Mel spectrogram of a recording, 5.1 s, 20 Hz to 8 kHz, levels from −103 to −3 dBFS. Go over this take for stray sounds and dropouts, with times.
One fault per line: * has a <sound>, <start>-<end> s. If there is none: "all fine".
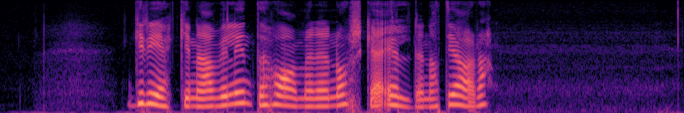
all fine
